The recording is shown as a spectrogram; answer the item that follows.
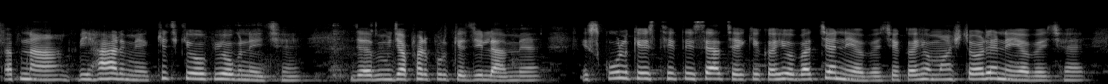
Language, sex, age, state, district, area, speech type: Maithili, female, 45-60, Bihar, Muzaffarpur, urban, spontaneous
